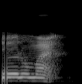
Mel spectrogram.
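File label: "jerumat", Malay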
